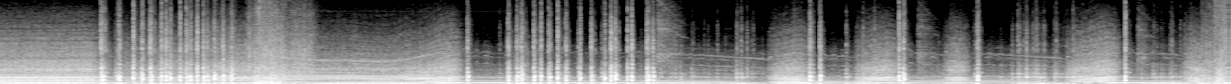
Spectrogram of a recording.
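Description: Tyres rumble and clatter over a rough road surface.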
